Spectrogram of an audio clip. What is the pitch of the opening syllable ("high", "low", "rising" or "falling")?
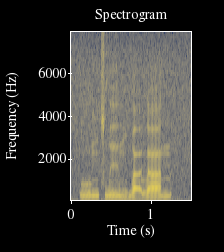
rising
